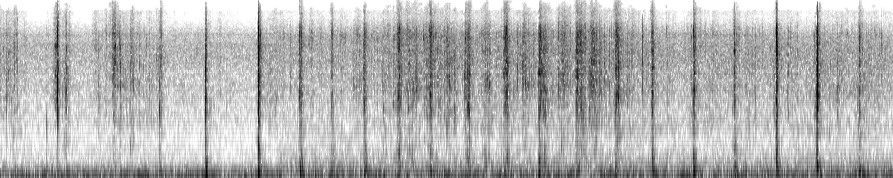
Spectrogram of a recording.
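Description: A small hand tool digging into a bank of soil: sharp chops and scrapes in a quick, uneven rhythm, two to three strikes a second, over a steady low rumble.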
